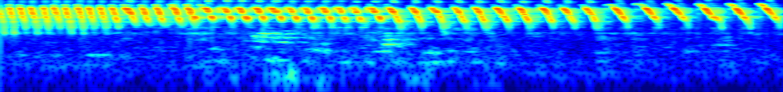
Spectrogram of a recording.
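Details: Young canary's tutor song, said to make hens ready to breed: a very fast rolling trill that gradually slows into separate, evenly spaced chipping notes.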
